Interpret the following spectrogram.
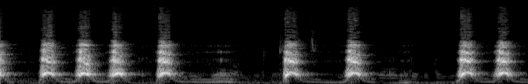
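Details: Jindo dog met on Jindo, Korea, giving eight loud, sharp barks in uneven bursts: four quick ones, a pause, two more, then a final pair, with quiet gaps between.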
